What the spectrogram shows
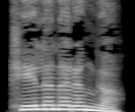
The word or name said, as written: ಖೇಲನರಂಗ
